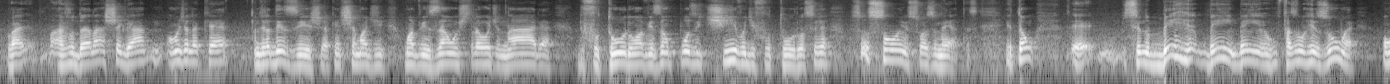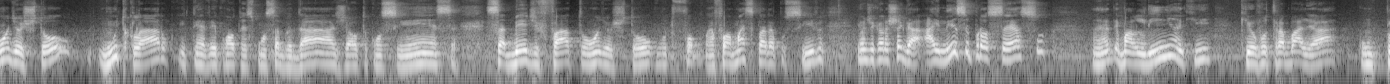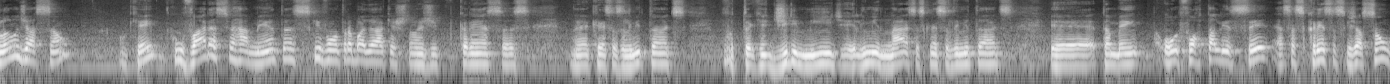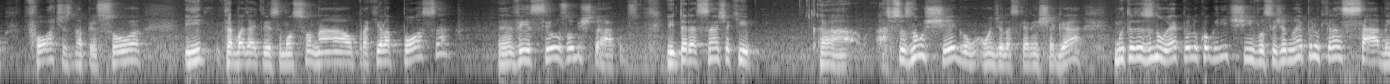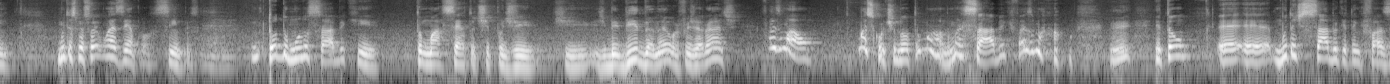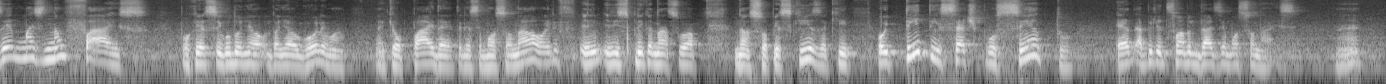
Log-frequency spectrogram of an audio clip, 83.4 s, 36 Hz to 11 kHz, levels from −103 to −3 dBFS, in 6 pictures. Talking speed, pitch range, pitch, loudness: 170 wpm, 140-195 Hz, 155 Hz, -19 LUFS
